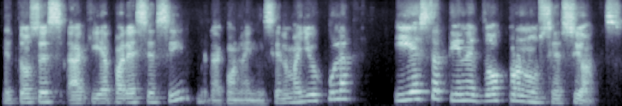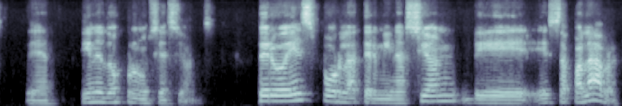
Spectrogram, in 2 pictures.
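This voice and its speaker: A man teaching an online language class, explaining step by step and slowly modeling pronunciation. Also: mid-range voice, very animated.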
